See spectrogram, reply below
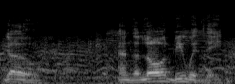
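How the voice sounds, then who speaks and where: A man's voice: on the low side, lively intonation, unhurried, a little mellow, a little hiss or hum. An actor playing a grave, doubtful king, speaking solemnly in a dramatized Bible recording. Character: grave, doubtful king of Israel, adult male. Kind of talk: dramatized Bible audio acting. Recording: cassette rip with crowd behind.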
